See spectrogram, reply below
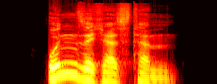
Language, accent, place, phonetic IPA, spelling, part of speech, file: German, Germany, Berlin, [ˈʊnˌzɪçɐstəm], unsicherstem, adjective, De-unsicherstem.ogg
- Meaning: strong dative masculine/neuter singular superlative degree of unsicher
